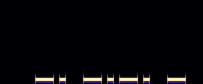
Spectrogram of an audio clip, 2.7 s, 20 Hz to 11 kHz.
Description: Morse code, heard as a keyed tone, about 15 wpm, 700 Hz. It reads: NCT
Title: USA Call Sign Postfixes - 3 Letters 15wpm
